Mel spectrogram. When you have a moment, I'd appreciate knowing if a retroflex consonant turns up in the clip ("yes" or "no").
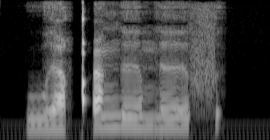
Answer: no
